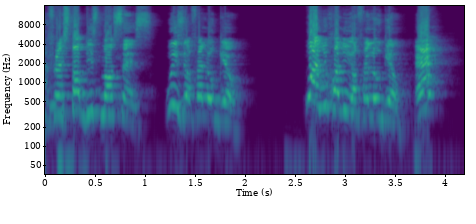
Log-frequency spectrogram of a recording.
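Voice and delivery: furious, angry yell, loud and high. Confronting a pregnant rival about calling herself a fellow girl: shouting angrily. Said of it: "Why are you now shouting at me now?".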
